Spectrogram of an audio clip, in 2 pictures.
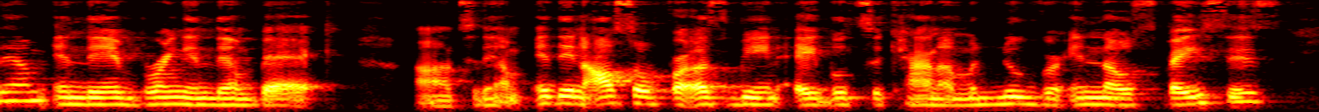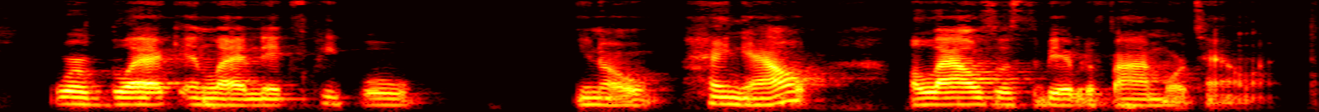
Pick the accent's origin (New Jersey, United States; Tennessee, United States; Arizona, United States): Tennessee, United States; Memphis; I'm from Memphis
